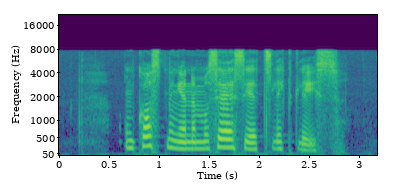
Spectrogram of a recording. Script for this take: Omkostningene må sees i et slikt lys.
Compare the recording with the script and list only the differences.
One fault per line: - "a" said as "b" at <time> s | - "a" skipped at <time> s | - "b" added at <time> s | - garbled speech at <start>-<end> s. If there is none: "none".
none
